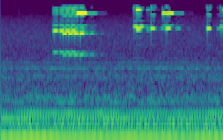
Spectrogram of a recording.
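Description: Synthesized electronic intro: a loud, steady deep bass drone with short high-pitched electronic blips and ticks scattered over it, including a brief cluster of beeping tones a little before the middle.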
